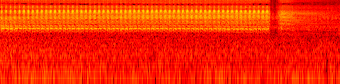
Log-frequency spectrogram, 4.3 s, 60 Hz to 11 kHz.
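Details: A Yellowbelly cicada (Psaltoda harrisii) calling in Northern NSW, Australia, on 8 December 2020 gives a loud, high, rapidly pulsing buzz that cuts off abruptly.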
